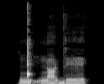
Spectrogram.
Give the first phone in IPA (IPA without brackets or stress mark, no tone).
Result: ŋ͡ǃ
